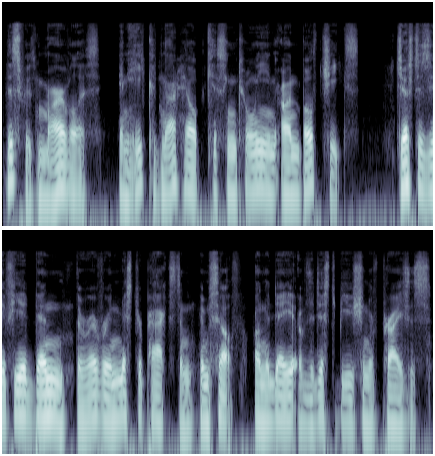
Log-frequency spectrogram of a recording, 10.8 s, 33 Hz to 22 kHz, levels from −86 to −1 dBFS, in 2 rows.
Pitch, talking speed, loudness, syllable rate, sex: 85 Hz, 180 wpm, -19 LUFS, 4.6 syllables/s, male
